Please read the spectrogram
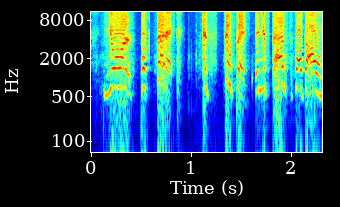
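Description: A person's voice making loud, wordless, warbling sounds in a string of about five short bursts.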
